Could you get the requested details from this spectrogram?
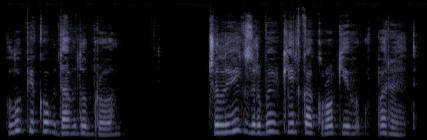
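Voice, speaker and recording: A woman reading an audiobook novel aloud in steady, grave narration. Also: medium pitch, moderate pace, slightly rough. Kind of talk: scripted narration.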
